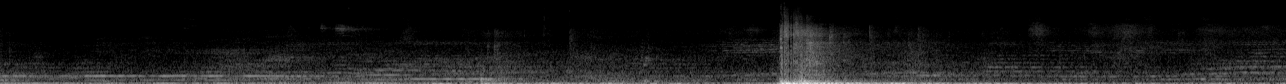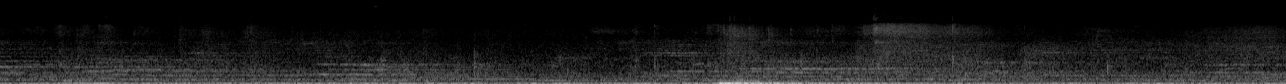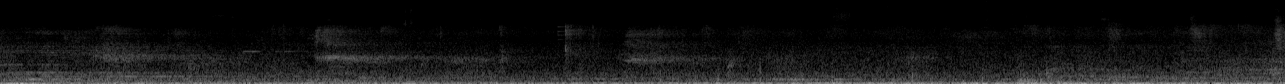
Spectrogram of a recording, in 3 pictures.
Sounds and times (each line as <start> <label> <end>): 0.0 monk singing 31.0
9.0 steps of visitors 38.5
